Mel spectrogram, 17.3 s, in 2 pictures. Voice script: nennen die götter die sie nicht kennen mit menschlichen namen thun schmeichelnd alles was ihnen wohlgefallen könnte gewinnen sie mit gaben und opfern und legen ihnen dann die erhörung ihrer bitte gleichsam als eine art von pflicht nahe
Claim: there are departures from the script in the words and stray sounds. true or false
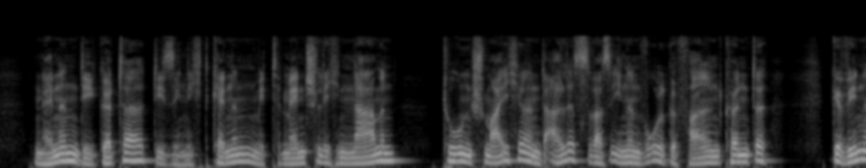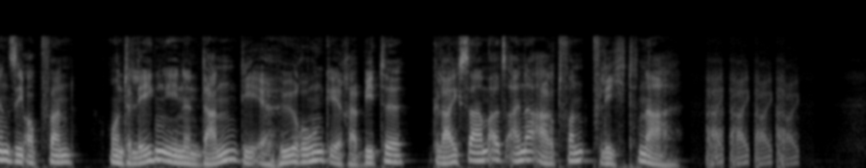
true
